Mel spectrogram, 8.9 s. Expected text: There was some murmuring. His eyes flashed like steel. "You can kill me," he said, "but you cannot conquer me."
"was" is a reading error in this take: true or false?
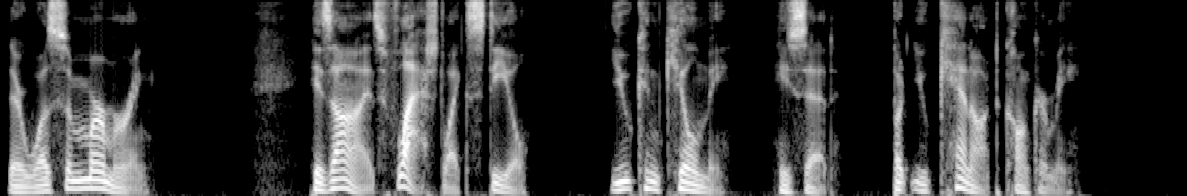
false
